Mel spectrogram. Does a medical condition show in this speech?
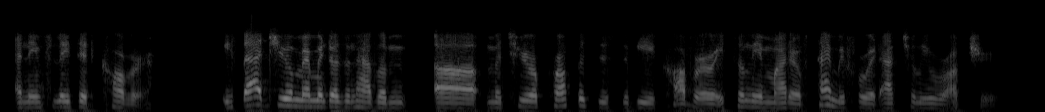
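No.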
